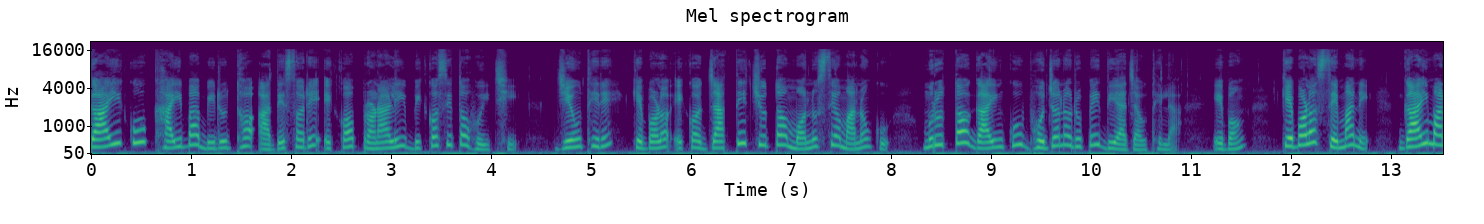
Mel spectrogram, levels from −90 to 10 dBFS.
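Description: No technical faults are audible.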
